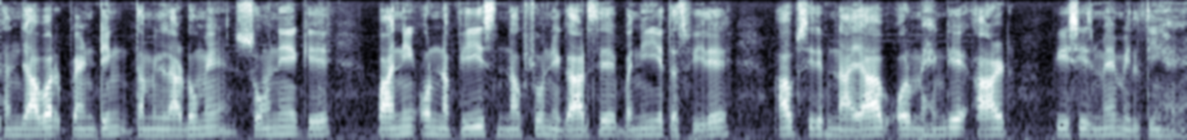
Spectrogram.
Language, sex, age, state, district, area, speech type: Urdu, male, 30-45, Delhi, New Delhi, urban, spontaneous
